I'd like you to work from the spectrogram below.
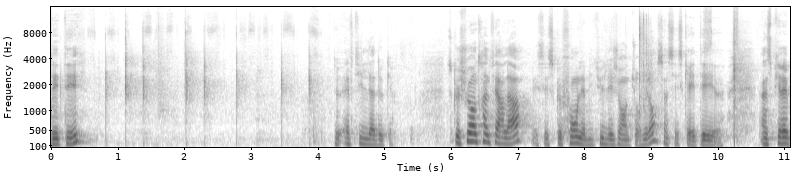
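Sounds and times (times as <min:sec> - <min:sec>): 
speech: 0:00.0 - 0:00.6, 0:04.2 - 0:05.2, 0:06.0 - 0:11.0
strokes writing an equation on a board during a physics lecture: 0:00.0 - 0:04.2.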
